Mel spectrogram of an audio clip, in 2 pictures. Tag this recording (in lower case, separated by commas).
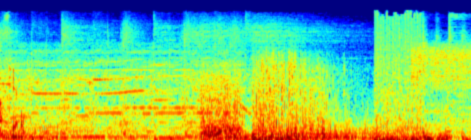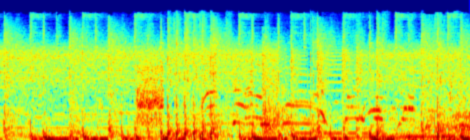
music, speech, artillery fire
